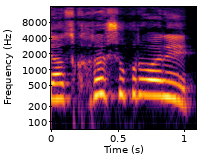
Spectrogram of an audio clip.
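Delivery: can't believe it's really Friday; shocked disbelief. Acted. Avni asking Yashoda, stunned it's really Friday, high-pitched disbelief.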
